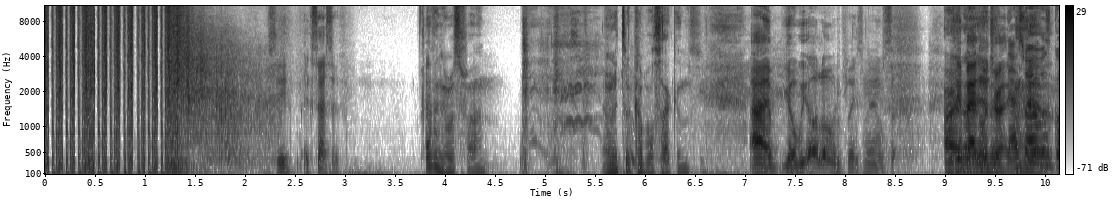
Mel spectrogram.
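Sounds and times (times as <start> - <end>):
rapid gunshot sound effects: 0.0 - 2.4
speech: 2.3 - 3.1, 3.8 - 10.1.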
